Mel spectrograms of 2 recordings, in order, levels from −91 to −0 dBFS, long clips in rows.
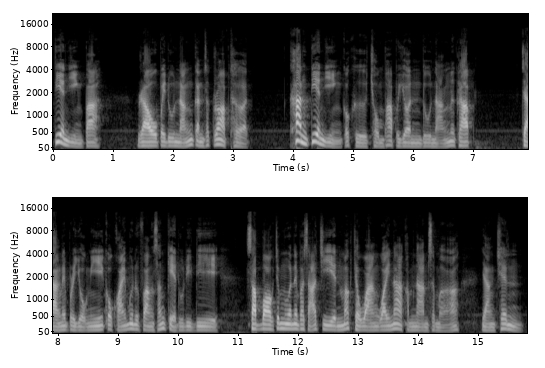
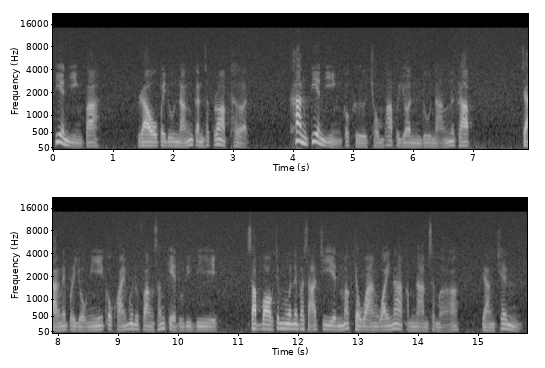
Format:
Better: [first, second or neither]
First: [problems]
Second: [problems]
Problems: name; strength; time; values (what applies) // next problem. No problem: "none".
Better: first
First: none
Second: hiss; noticeable; throughout; 15 dB below the speech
